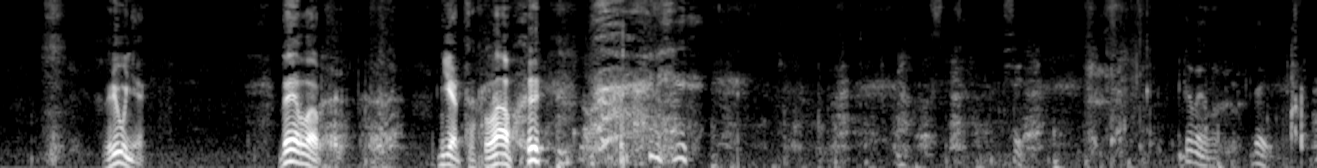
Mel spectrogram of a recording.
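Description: A large dog whines and grumbles loudly in rising and falling moans, close by.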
